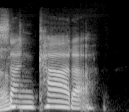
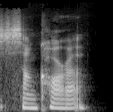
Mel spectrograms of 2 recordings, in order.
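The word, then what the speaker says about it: saṅkhāra: So the second part of dependent origination is a Pali word. – And? – Sankara. – Okay. – Often pronounced Sankara.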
